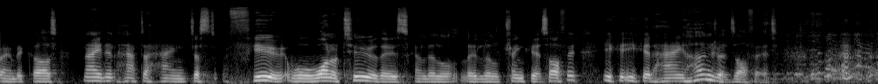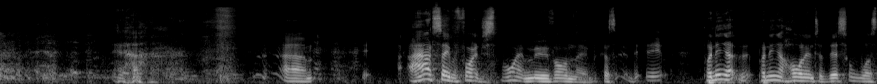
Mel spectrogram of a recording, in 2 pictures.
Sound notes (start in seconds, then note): 11.6 laughter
